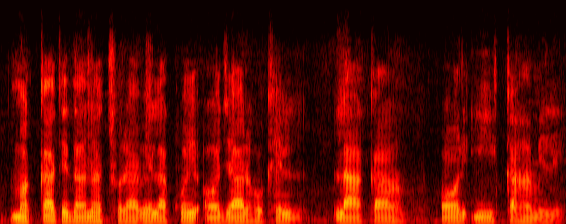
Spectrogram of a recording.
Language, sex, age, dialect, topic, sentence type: Magahi, male, 18-24, Western, agriculture, question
